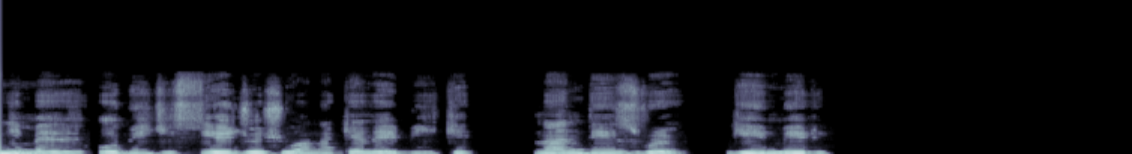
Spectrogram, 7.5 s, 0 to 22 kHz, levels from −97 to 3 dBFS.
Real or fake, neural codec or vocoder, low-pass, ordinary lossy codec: real; none; none; none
